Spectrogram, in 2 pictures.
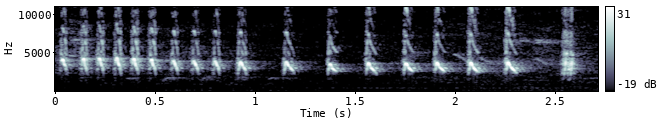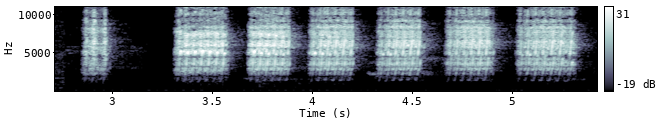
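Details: Grey-cheeked bulbul, recorded as a tutor song for other bulbuls: a fast run of chip notes slowing into spaced pairs, then loud harsh grating bursts repeated roughly every half second.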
